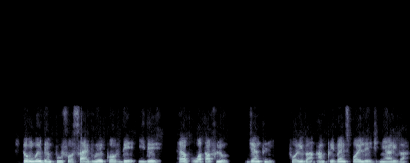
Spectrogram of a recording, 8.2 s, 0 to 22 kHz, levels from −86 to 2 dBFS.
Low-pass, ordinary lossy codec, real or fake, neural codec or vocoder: none; none; fake; codec, 16 kHz, 4 kbps, FreqCodec, smaller model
